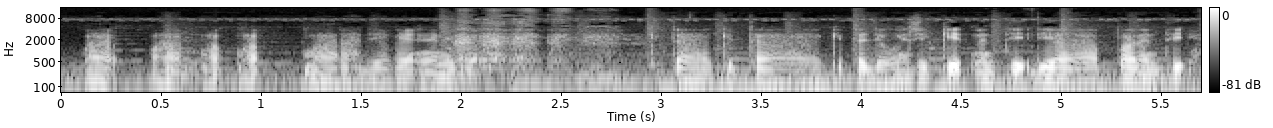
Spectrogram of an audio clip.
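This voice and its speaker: A man vlogging outdoors as he flies a drone, giving playful running commentary in a teasing way with bursts of loud, high shouting. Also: little pitch movement, fairly quick, dull audio. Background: background music.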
